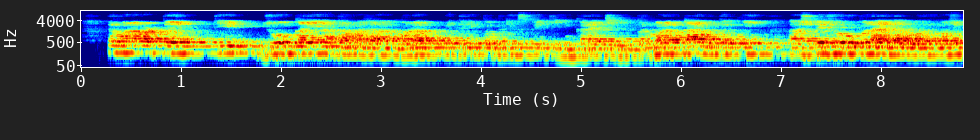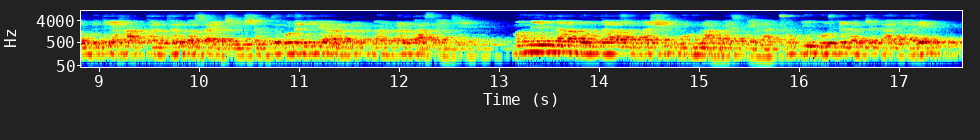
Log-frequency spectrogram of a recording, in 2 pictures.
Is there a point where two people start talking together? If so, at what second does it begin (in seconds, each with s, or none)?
none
